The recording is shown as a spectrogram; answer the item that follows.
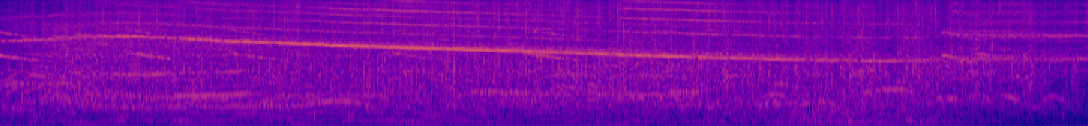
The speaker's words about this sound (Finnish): Tästä aplodit.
